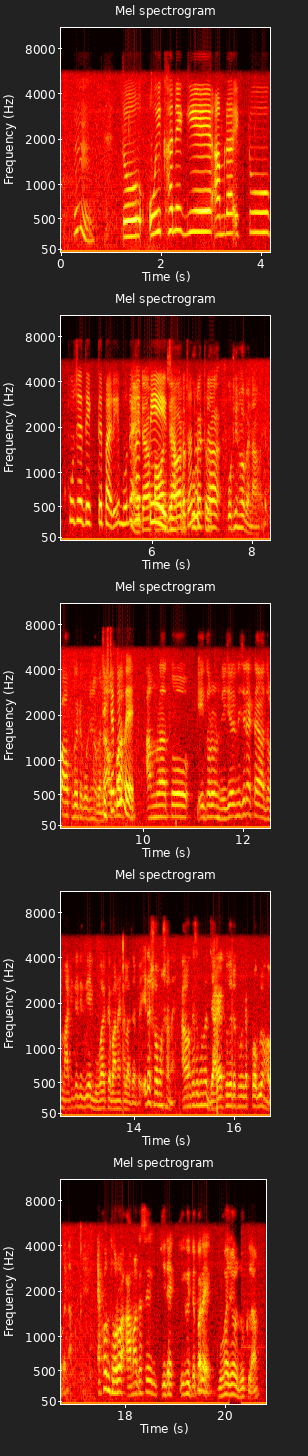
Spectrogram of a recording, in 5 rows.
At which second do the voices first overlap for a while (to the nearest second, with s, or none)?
6 s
